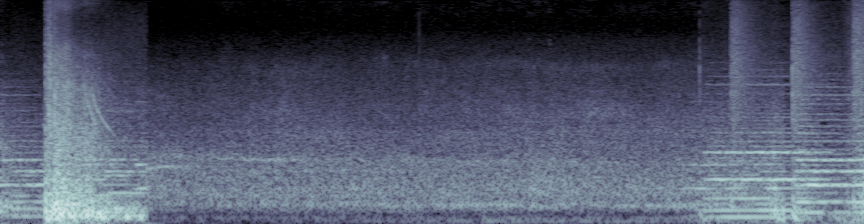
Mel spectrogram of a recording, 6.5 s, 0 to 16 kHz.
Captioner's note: pow; BOOSHx5; lonely howling of the wind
